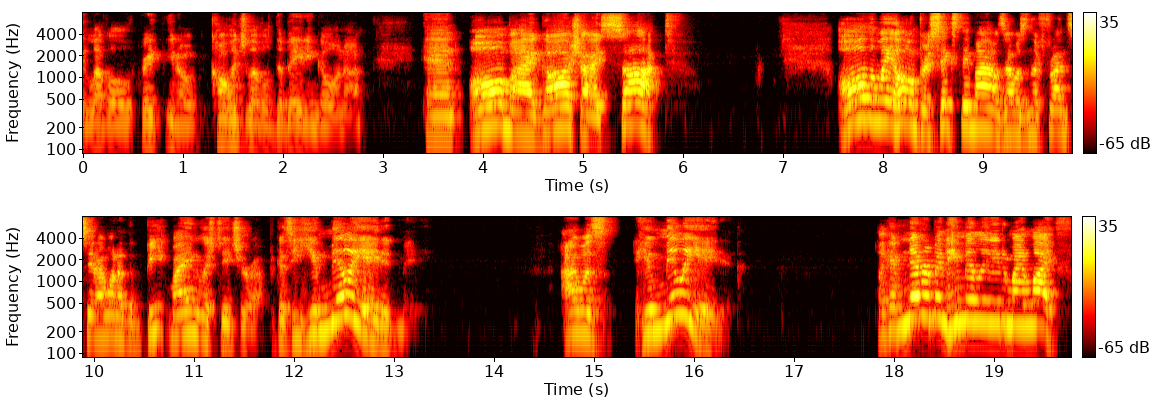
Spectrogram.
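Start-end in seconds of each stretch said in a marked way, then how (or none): 3.4-5.9 exasperated. Real, not acted. Recalling humiliating debate. 7.6-19.7 heated. Real, not acted. Recounting humiliation, getting heated.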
